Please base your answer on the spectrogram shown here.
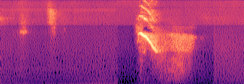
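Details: Common hill myna: two faint high chirps, then a loud, clear whistle sliding sharply downward into a harsh, buzzy rasp lasting about half a second.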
